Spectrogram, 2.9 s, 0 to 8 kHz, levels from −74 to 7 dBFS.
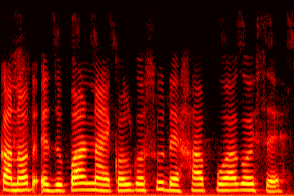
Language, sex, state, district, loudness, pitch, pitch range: Assamese, male, Assam, Sonitpur, -16 LUFS, 250 Hz, 240-260 Hz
